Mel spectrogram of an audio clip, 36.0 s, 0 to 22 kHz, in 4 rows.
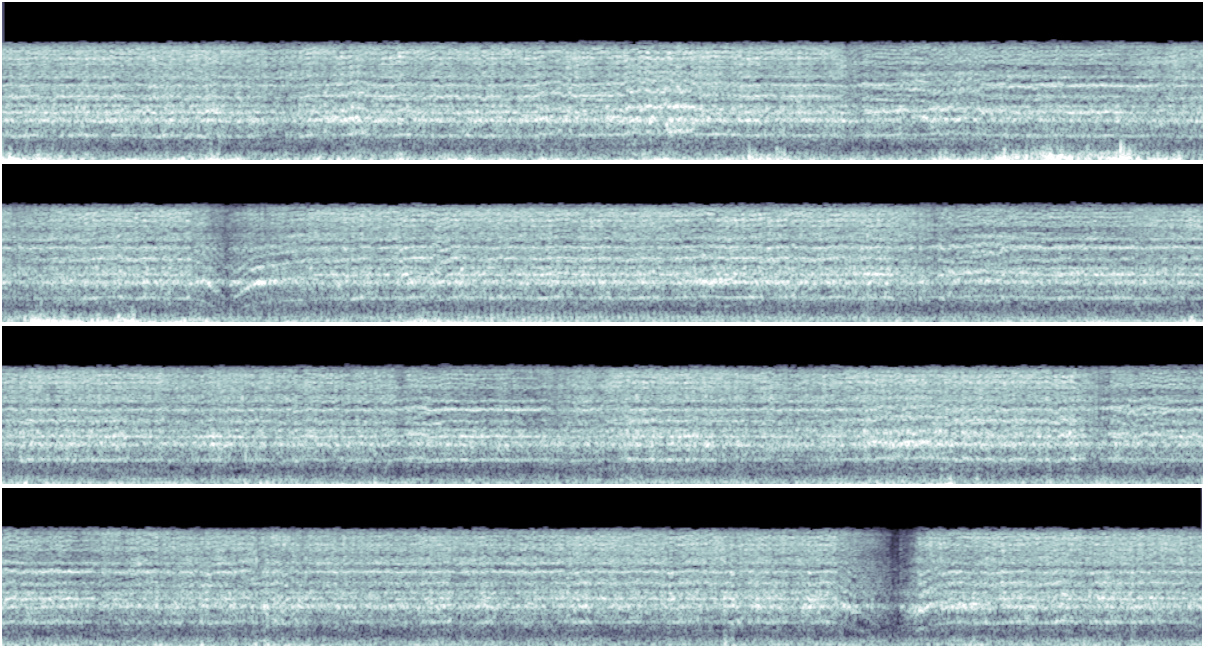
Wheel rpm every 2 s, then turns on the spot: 160, 160, 160, 160, 160, 150, 160, 160, 160, 160, 160, 160, 160, 160, 160, 160, 130, 150.
none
